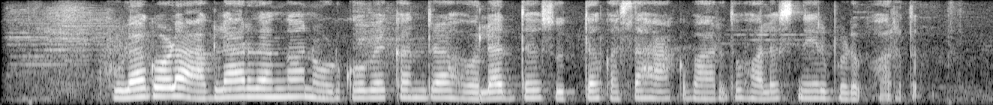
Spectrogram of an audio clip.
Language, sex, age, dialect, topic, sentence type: Kannada, female, 51-55, Northeastern, agriculture, statement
